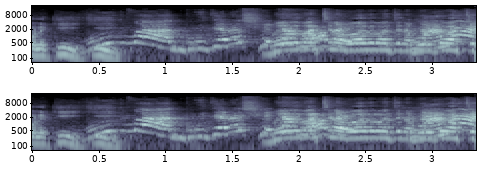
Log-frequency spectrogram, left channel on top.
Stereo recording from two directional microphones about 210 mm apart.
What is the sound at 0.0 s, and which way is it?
Speech, 55° left (ahead or behind).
